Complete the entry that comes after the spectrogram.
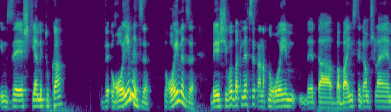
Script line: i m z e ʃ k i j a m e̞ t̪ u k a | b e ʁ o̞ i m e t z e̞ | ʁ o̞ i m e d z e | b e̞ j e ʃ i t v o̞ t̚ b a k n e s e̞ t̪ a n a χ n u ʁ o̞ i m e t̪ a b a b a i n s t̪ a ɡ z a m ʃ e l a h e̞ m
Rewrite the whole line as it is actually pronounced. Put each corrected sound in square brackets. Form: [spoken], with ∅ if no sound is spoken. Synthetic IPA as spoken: i m z e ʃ [t] i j a m e̞ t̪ u k a | [v] e ʁ o̞ i m e t z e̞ | ʁ o̞ i m e [t] z e | b e̞ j e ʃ i [∅] v o̞ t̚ b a k n e s e̞ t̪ a n a χ n u ʁ o̞ i m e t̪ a b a b a i n s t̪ a ɡ [ʁ] a m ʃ e l a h e̞ m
